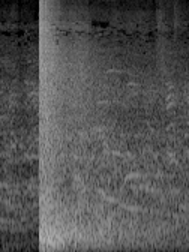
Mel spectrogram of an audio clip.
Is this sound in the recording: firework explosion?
yes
